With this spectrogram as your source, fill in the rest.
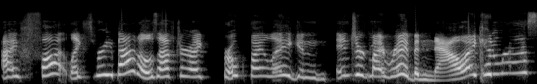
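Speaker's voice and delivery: play-acted dripping sarcasm, very high and swooping. Retelling the episode's reply to the crow: imitating Tanjiro being sarcastic. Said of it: "Tanjiro even was sarcastic".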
